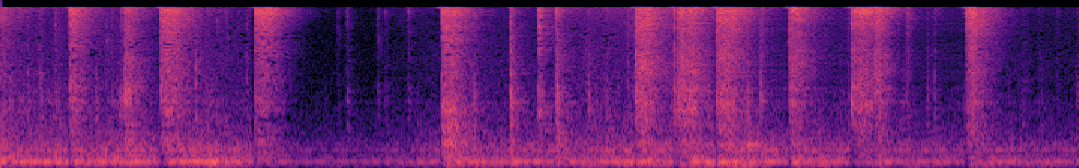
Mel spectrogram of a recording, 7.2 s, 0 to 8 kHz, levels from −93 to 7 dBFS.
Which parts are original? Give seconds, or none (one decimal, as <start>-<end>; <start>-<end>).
0.0-4.4; 6.5-7.2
